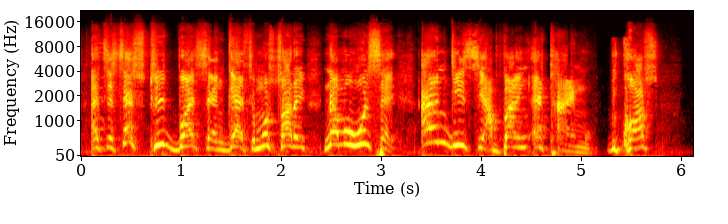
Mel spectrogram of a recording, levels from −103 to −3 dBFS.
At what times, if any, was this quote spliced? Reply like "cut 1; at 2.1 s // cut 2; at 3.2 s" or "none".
cut 1; at 5.1 s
